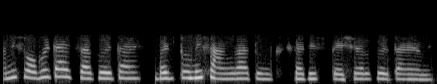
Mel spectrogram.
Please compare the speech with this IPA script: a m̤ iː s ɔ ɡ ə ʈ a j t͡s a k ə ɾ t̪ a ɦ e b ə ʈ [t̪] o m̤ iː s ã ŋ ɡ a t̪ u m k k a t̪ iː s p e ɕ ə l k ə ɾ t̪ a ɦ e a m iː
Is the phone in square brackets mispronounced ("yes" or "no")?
no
